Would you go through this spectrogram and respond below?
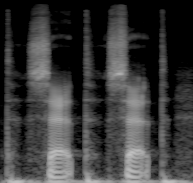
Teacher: I'm hearing a devoiced uh stop on the final consonant of said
